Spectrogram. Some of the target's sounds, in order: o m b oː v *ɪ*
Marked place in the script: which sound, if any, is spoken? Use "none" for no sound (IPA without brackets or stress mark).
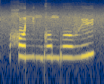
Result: y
